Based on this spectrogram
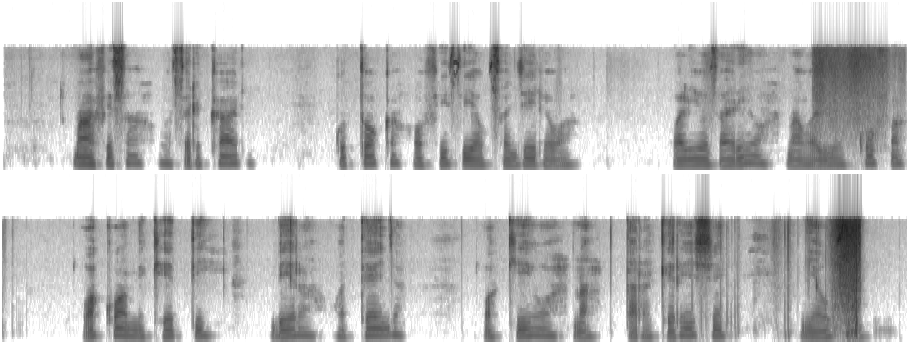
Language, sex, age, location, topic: Swahili, male, 25-35, Kisii, government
